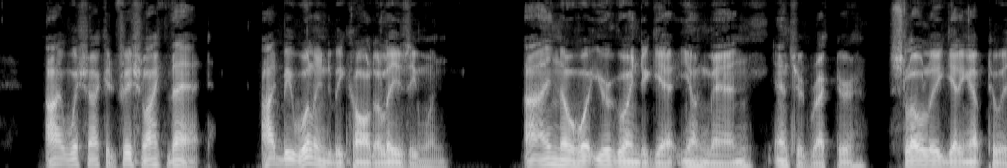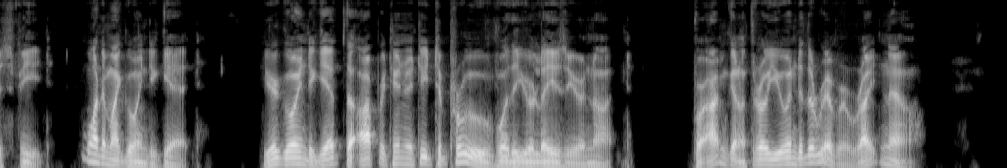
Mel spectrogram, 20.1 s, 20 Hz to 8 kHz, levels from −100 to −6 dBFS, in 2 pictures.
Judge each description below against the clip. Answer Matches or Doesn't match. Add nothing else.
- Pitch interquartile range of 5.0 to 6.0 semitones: Matches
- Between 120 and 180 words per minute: Doesn't match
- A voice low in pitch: Matches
